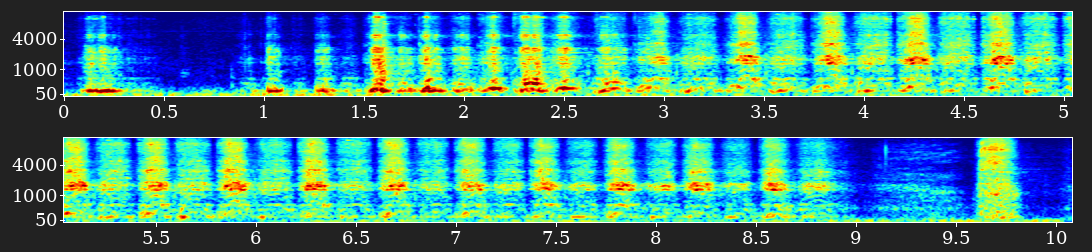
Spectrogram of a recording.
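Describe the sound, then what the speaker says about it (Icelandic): A small hand saw cuts into a golf ball held fast, a steady run of quick rhythmic rasping strokes that is close and loud, with a brief pause near the end before one last stroke. "Svo er einn svona lítil sög. Getum prófað hana."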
